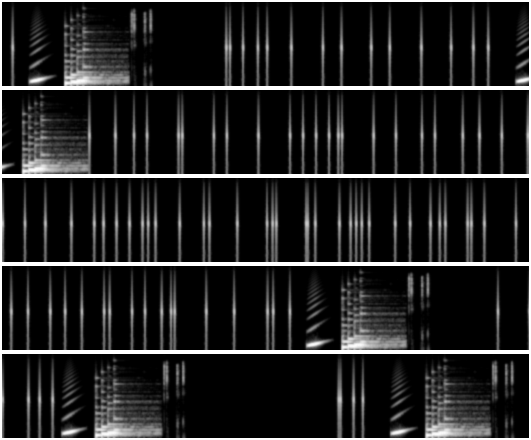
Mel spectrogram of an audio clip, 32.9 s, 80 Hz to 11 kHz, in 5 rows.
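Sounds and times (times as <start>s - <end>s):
keyboard tapping clicks: 24.8s - 25.1s, 28.3s - 28.6s, 31.8s - 32.8s.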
